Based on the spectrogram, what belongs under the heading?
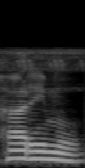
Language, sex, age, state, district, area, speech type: Bodo, male, 30-45, Assam, Kokrajhar, rural, spontaneous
